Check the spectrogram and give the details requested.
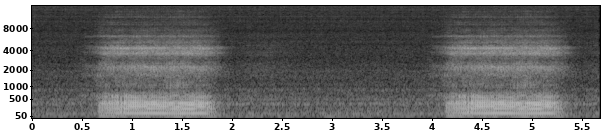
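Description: Two long, buzzing snores on the in-breath, about three and a half seconds apart. Steady snoring in sleep.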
